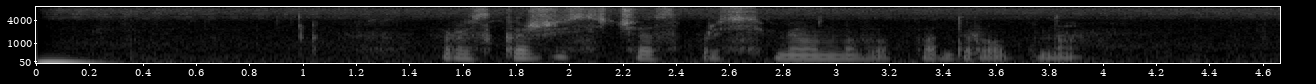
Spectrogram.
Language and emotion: Russian, neutral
